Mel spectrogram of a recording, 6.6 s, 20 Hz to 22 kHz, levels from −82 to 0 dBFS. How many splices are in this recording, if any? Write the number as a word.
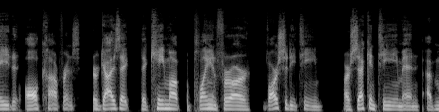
one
